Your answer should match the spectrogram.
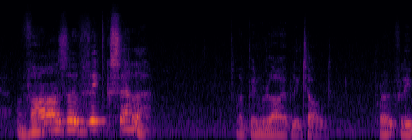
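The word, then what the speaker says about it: Warczewiczella: the english language w-a-r-c-z-e-w-i-c-z ella and apparently it's pronounced vasa vixela i've been reliably told hopefully by somebody who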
